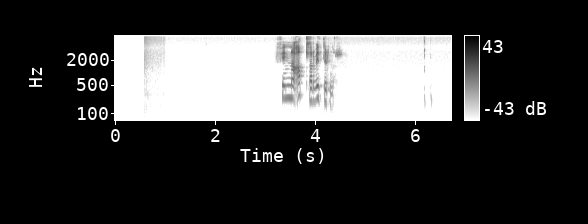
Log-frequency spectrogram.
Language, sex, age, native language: Icelandic, female, 30-39, Icelandic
